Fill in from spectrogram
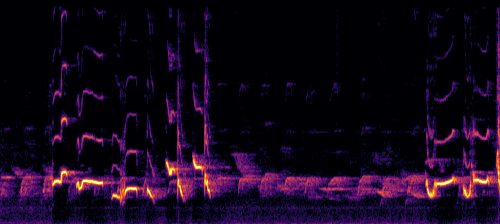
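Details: Oriental magpie-robin singing a stirring song said to excite other magpie-robins: rapid run of sweet whistled notes and twisting slurs, louder bursts at the start and end, a softer warbling stretch between.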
